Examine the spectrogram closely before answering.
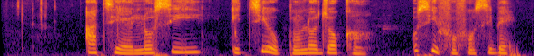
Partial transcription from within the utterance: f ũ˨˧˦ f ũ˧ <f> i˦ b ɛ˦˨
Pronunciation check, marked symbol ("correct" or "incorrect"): incorrect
